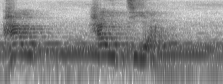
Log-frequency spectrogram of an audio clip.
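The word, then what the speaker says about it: ἀλήθεια: je peux le prononcer ça se dit Hal hatia ça s'écrit haltea pour dire que c'est quelque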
